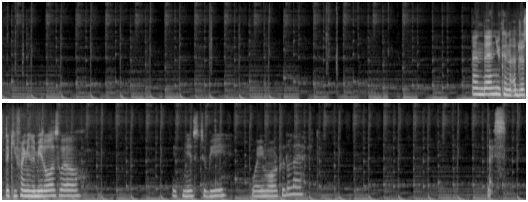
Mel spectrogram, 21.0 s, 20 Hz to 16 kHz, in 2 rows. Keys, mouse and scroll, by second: 0.1 click, 0.3 1, 0.4 Return, 0.9 click, 1.2 click, 1.8-2.9 drag, 2.9 click, 3.2 click, 4.5-5.4 drag, 5.5 click, 5.9 ctrl+z, 6.0 click, 6.4 click, 6.5 typing, 6.7 Return, 7.0-7.7 drag, 7.8 click, 9.8 click, 14.7-16.6 drag, 16.8 drag, 17.4-17.7 scroll down 1, 17.8-18.2 drag, 18.3 click, 18.9 click, 19.4 click.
